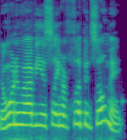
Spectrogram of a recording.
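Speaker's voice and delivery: high, emphatic fairy voice, indignant; exasperated sidekick scolding a blockhead; excitable fairy sidekick. Acted.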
